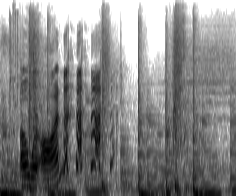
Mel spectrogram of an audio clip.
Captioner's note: laughing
